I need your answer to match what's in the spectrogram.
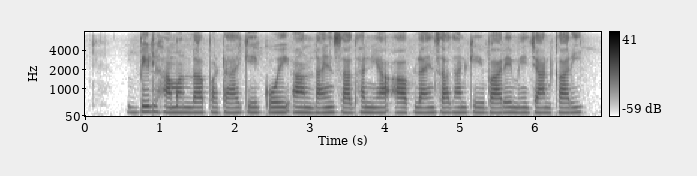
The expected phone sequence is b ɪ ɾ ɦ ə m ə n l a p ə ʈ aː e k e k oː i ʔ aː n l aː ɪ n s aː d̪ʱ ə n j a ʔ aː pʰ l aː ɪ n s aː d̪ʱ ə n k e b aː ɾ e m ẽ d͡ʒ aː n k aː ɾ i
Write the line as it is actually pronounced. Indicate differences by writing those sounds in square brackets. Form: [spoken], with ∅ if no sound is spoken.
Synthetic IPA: b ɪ [l] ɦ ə m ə n l a p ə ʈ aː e k e k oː i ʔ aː n l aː ɪ n s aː d̪ʱ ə n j a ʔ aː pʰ l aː ɪ n s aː d̪ʱ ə n k e b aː ɾ e m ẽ d͡ʒ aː n k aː ɾ i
